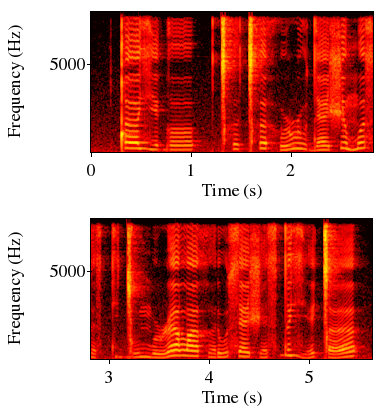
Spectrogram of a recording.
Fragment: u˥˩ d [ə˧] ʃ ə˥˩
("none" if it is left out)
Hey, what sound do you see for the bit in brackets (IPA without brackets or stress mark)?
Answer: ɛ˧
